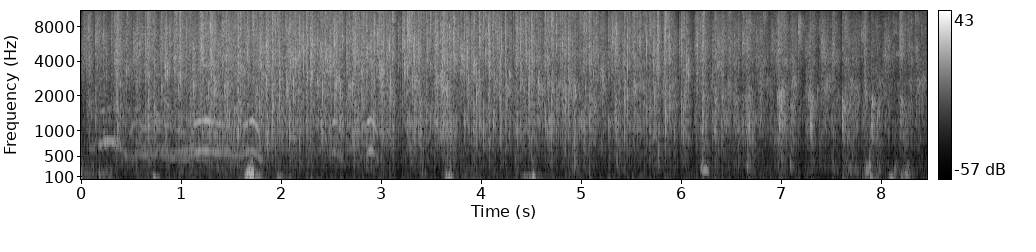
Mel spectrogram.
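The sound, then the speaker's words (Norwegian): Sustained applause from an audience welcoming crime novelist Karin Fossum, a dense steady wash of clapping with a few brief voices and a melodic whistle-like tone early on. “Ta henne godt imot.”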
